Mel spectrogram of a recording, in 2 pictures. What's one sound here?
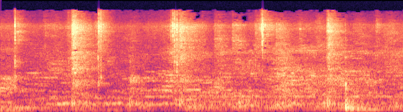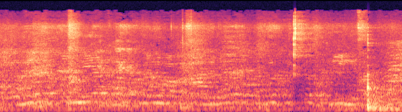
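A knife slices through fish flesh.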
